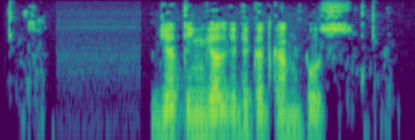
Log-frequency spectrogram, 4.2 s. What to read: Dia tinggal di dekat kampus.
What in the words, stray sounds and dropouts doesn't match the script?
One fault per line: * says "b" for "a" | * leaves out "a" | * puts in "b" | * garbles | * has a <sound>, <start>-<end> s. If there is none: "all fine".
all fine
